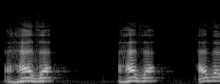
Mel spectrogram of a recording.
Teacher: هذا، هذا، ها، هذه حركتان، ذا، هذه حركتان، هذا، حركتان، حركتان، جميل. طيب نقصر هذه الحركتين، ما الذي يصدر معنا؟ تذهب الألف تماما، تصير هذا، هذا، هذا، لم يعد هناك ألفا، لم يعد هناك ألف هنا، هذا، هذا.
